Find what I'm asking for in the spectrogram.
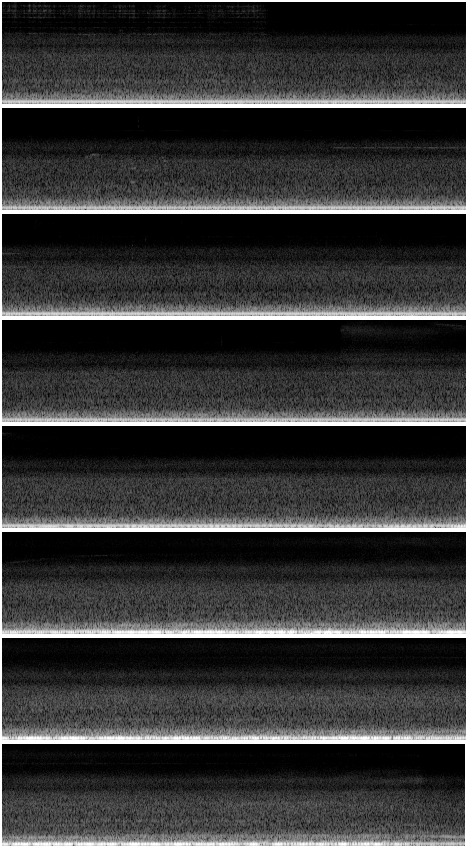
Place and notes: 福文村, Chihshang Township - Next to the station
Next to the station, small Town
